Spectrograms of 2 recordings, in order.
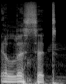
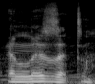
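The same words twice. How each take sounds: First: The word is pronounced clearly and crisply. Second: The word is slurred and indistinct. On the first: The speaker calls it right. "instead of" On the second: The speaker calls it wrong. "his slurred words there going"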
